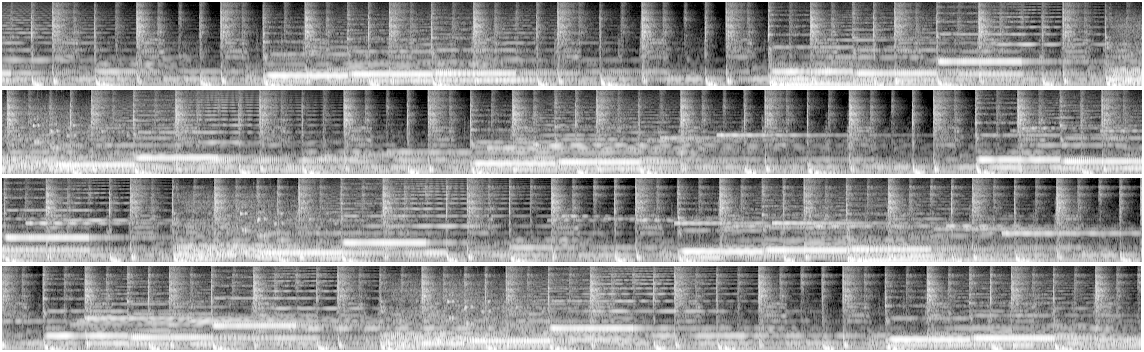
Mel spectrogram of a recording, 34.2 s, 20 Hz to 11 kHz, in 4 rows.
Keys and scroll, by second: 0.9 ], 8.2 ctrl+z, 23.1 4, 25.9 3, 26.4 ], 27.2 4.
